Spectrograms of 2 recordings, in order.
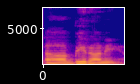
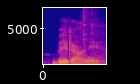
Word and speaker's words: Bhirani: How do I pronounce your last name? Bhirani, Bhirani. Bhirani.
